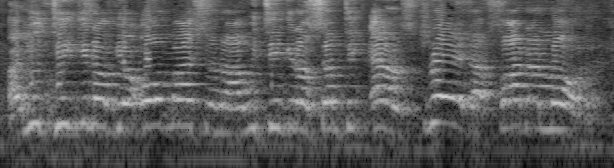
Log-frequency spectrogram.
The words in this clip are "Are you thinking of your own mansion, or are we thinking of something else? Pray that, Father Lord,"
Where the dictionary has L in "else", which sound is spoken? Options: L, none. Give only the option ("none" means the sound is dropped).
L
